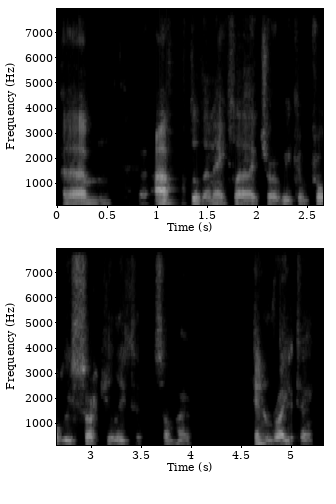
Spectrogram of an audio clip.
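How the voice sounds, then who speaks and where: Husky guy on a video call, chatty and easygoing, restarts his sentences a lot. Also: medium pitch, normal speed, low-quality recording. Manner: relaxed, conversational, thinking aloud with restarts. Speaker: lecturer on masonic history. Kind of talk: online lecture Q&A.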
